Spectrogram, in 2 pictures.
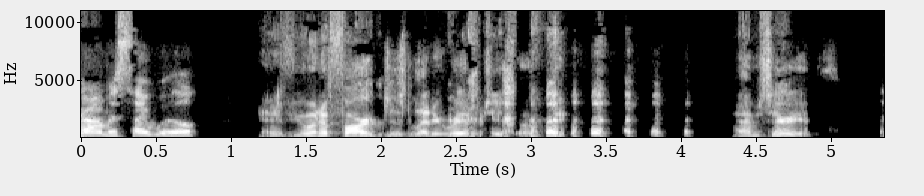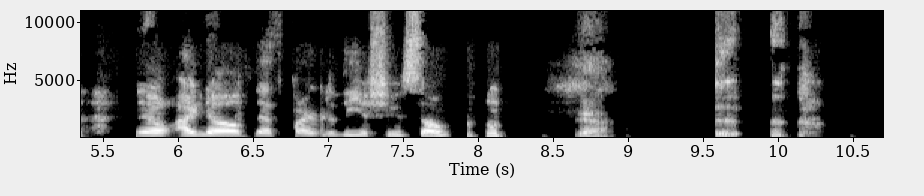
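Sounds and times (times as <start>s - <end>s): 
speech: 0.0s - 5.0s, 5.7s - 9.0s, 9.6s - 10.4s
laughter: 2.2s - 4.8s
belching in short throaty bursts: 9.6s - 10.4s.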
